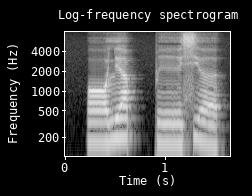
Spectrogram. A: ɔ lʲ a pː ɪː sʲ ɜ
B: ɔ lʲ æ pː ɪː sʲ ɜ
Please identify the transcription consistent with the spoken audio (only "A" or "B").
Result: A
